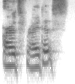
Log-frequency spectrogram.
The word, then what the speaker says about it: arthritis: So up here, this blue line, arthritis is a Lingit pronunciation of the English word. And the main difference is that you take out that first R and just make it a long ah.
